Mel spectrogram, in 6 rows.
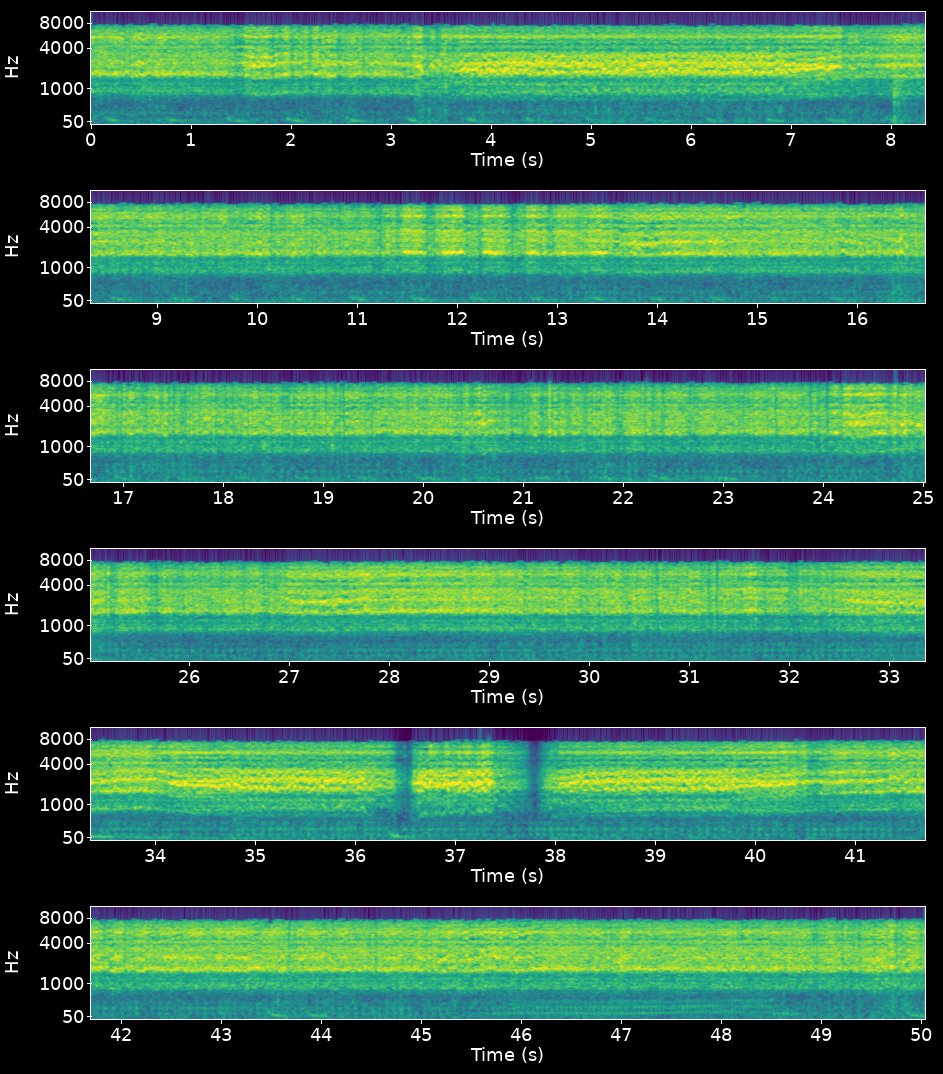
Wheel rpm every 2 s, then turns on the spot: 230, 220, 190, 200, 220, 240, 230, 230, 230, 240, 230, 230, 230, 230, 240, 240, 230, 200, 120, 170, 210, 230, 230, 230, 230.
none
